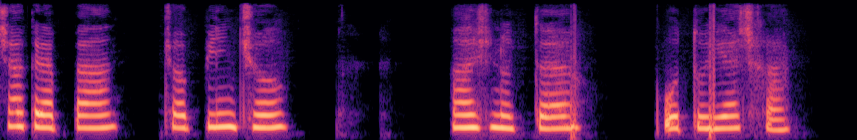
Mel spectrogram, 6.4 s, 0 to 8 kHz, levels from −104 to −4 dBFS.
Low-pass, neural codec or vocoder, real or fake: 7.2 kHz; vocoder, 44.1 kHz, 128 mel bands, Pupu-Vocoder; fake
